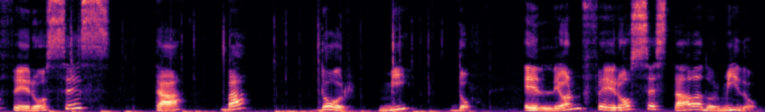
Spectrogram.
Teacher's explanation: Feroz estava. A gente junta o Z de feroz com o E de estava. Então fica feroz estava dormido.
